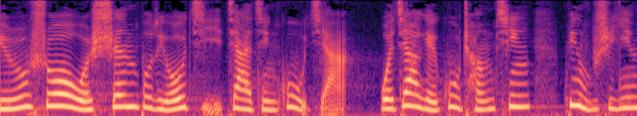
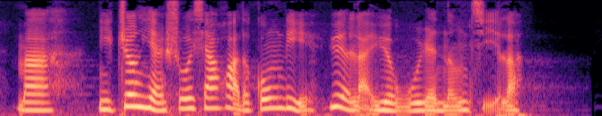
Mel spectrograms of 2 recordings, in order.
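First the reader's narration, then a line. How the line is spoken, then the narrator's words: Soft laugh. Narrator (Chinese): 对方轻笑了声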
